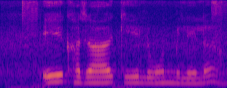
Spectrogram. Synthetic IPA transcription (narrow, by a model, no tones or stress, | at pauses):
eːkɦɐzaːɾkeloːnmɪleːla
